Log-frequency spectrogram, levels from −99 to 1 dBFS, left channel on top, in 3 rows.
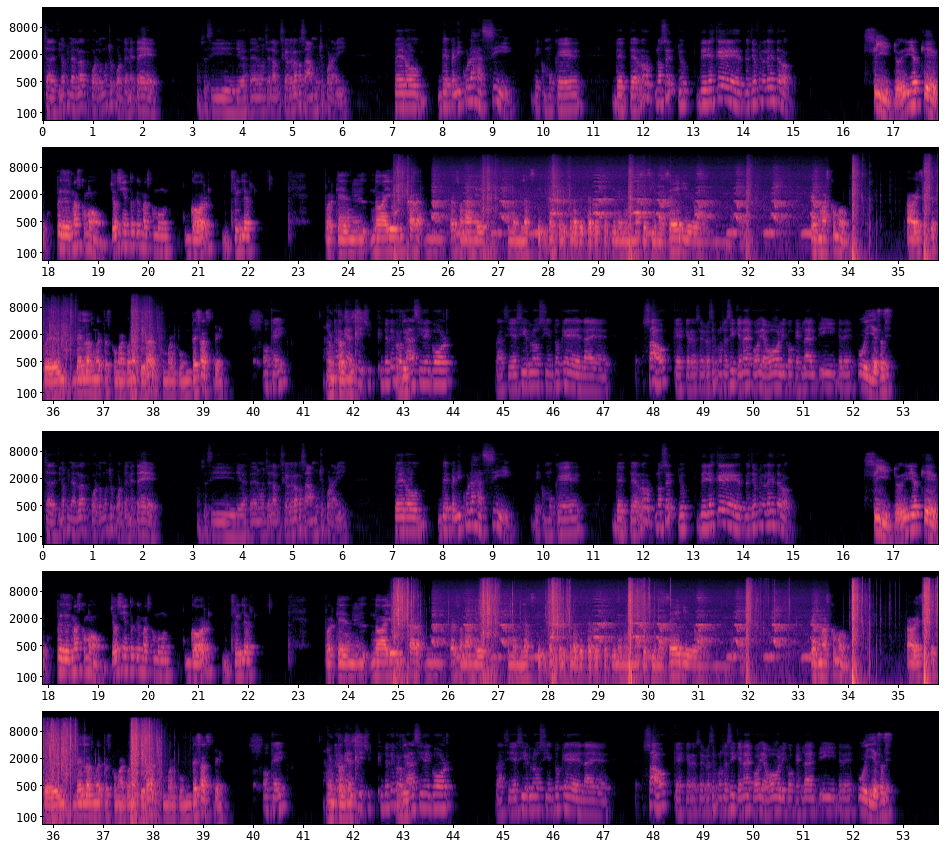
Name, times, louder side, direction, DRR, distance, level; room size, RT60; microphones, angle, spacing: voice 1, 0.0-2.2 3.1-6.0 7.0-7.6 7.9-9.4 9.8-10.7 11.4-14.9 23.8-24.3 31.6-32.1 40.2-40.6 41.4-42.2 42.5-43.9 44.8-47.1 47.8-52.0 52.6-52.7, left 2 dB, 35° left, -2 dB, 2.9 m, -49 dB
voice 2, 16.4-17.9 18.2-20.4 20.7-21.2 21.5-22.0 23.5-26.9 27.2-27.7 28.0-31.6 33.2-34.0 35.2-39.4 40.0-40.1 41.4-42.0 42.8-43.1 52.1-52.7, left 1 dB, 20° left, -2 dB, 3.0 m, -41 dB
sound 1, 24.8-25.5 26.0-26.1 26.5-27.6 27.9-28.6 29.4-30.5 31.9-33.0 34.0-34.8 35.5-37.0 37.5-38.4, right 12 dB, 70° right, 0.3 m, -39 dB
sound 2, 25.6-33.6, equal, ahead, 2.9 m, -47 dB
7.2 x 4.6 x 3.0 m, 0.26 s
head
